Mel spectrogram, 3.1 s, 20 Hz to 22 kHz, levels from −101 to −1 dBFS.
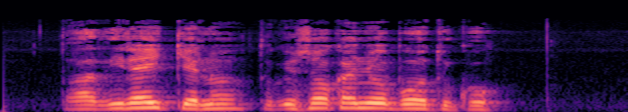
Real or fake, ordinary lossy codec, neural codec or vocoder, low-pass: real; MP3, 48 kbps; none; 10.8 kHz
